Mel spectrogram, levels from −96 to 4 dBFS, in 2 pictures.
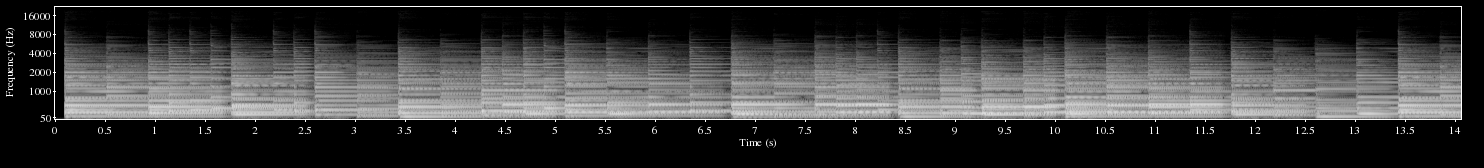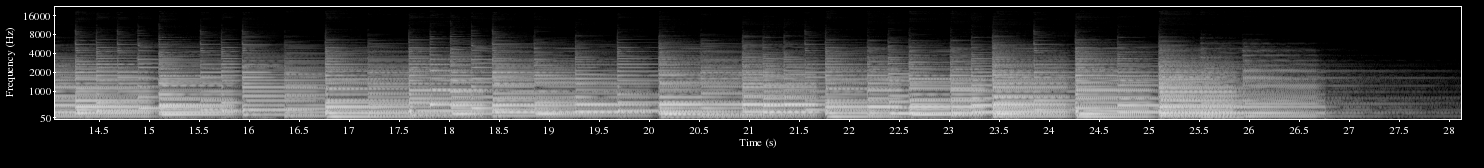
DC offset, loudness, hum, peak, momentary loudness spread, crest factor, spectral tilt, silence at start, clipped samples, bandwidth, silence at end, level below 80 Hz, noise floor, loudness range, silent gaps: under 0.1%; -17 LUFS; none; 0 dBFS; 6 LU; 16 dB; -9.5 dB/octave; 0.1 s; under 0.1%; 6.2 kHz; 1.3 s; -46 dBFS; -57 dBFS; 3 LU; none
